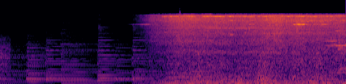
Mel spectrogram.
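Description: A train pulls into a seaside station: a chord of squealing, whistle-like tones for about a second gives way to a loud, steady rushing hiss, like released steam, with no voices.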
